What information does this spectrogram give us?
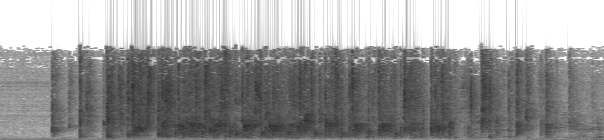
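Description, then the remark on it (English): A crowd of people breaks into steady applause, many hands clapping densely and continuously for several seconds. “So how come they get a round of applause before they didn't stop?”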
